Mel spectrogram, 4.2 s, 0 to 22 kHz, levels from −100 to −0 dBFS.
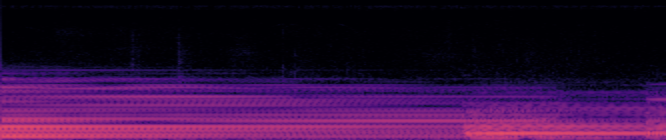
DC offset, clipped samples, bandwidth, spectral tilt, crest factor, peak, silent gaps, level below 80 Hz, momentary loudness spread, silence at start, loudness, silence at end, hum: under 0.1%; under 0.1%; 19 kHz; -10 dB/octave; 16 dB; -28 dBFS; none; -62 dBFS; 10 LU; 0 s; -45 LUFS; 0 s; none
